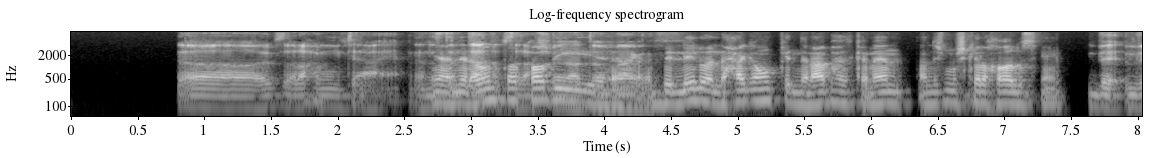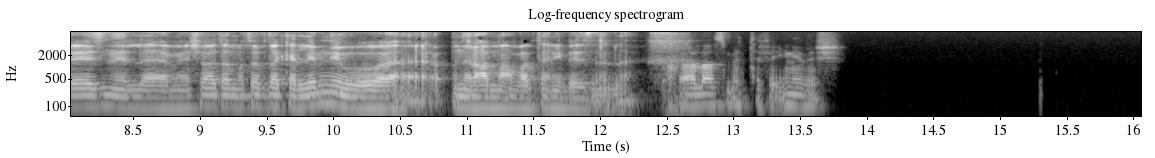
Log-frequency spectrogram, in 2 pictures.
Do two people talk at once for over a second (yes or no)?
yes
